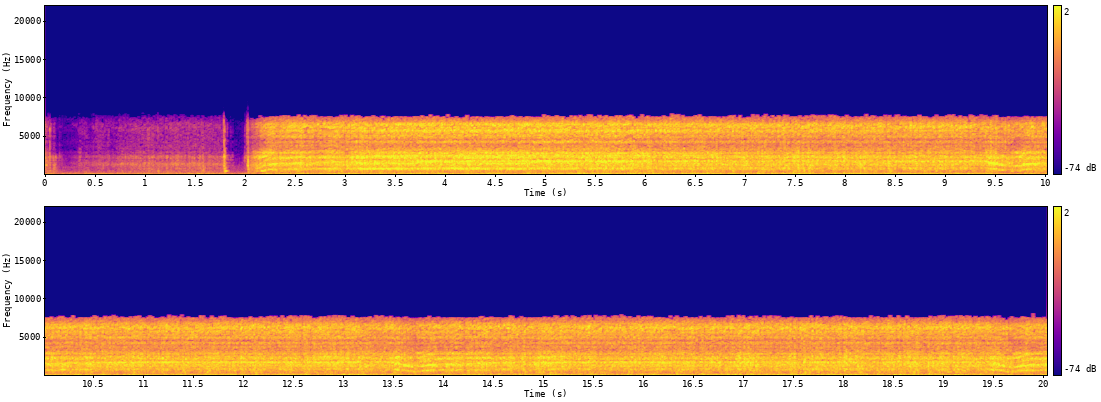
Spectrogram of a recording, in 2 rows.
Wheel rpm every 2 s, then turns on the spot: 30, 190, 220, 230, 210, 220, 210, 210, 230, 220.
0-2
